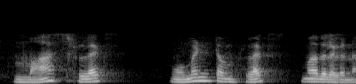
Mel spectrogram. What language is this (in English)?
Telugu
